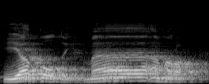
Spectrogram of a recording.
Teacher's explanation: یقض ما امر، ما الف مدہ ہے اور اس کے بعد حمزہ دوسرے کلمے میں آنے کی وجہ سے مد منفصل ہے، ہم اسے 4 حرکات لمبا کریں گے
